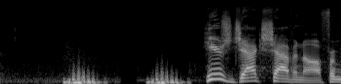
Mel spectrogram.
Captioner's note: whoosh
